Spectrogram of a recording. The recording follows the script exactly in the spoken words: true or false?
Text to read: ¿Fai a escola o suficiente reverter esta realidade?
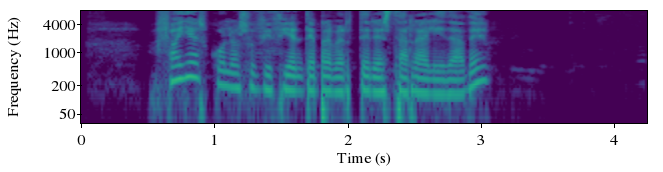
true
